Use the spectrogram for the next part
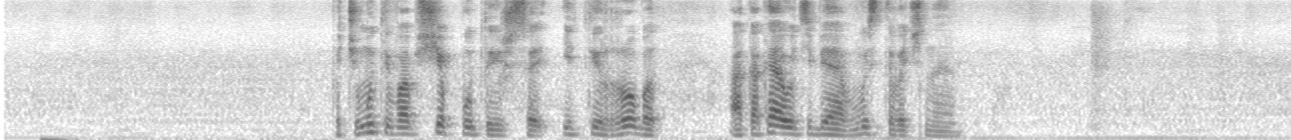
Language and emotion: Russian, angry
